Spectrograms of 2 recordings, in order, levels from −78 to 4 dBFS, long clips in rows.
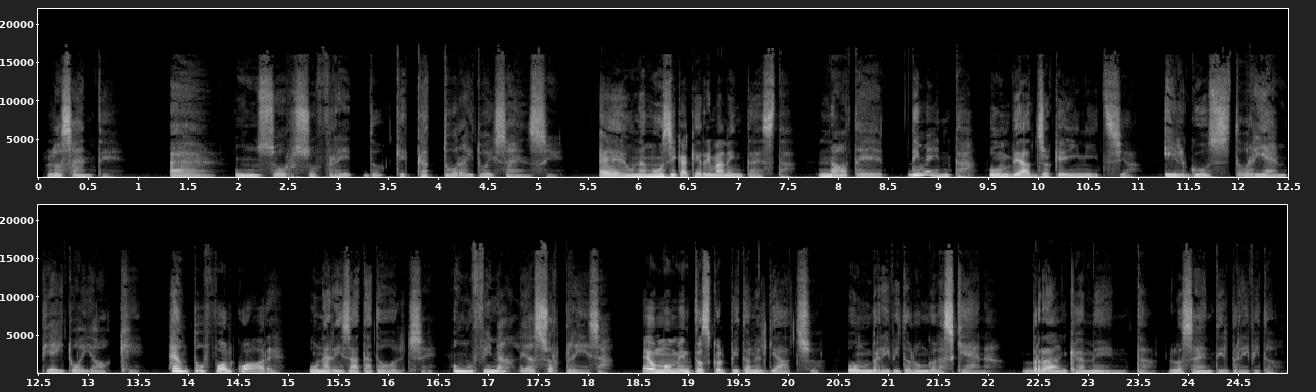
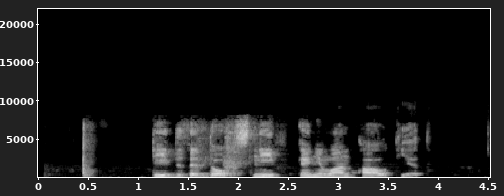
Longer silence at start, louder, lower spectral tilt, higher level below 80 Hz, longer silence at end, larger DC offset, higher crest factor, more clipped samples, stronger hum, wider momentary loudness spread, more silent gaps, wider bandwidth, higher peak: second, 0.1 s vs 0.45 s; second, -21 LUFS vs -16 LUFS; first, -4.5 dB/octave vs -2.5 dB/octave; first, -44 dBFS vs -60 dBFS; second, 0.1 s vs 0.7 s; neither; about the same, 22 dB vs 18 dB; neither; neither; about the same, 14 LU vs 13 LU; neither; first, 17.5 kHz vs 8.4 kHz; about the same, 0 dBFS vs 0 dBFS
